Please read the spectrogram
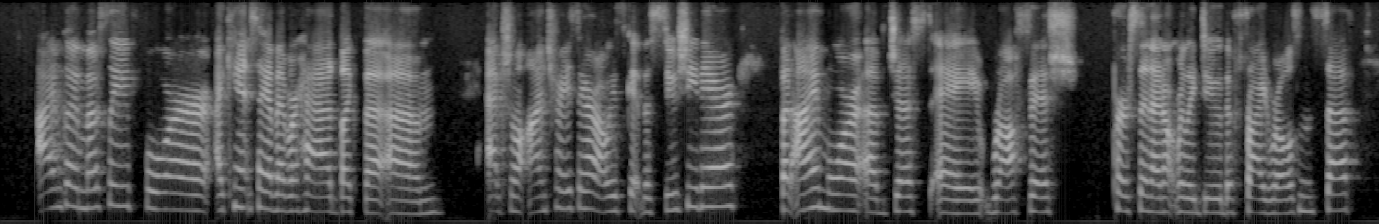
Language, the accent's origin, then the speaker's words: English; Gulf Coast, United States; We grew up on the Gulf Coast. We've had really good seafood.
